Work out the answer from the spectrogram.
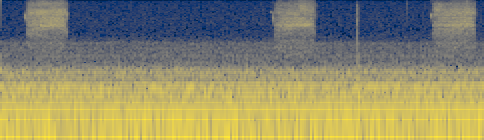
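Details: Wild barn owls at a monitored nest box, the female feeding her fledglings: three rasping, breathy hisses about half a second long, separated by gaps of around two seconds, with a faint click and a steady low hum.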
